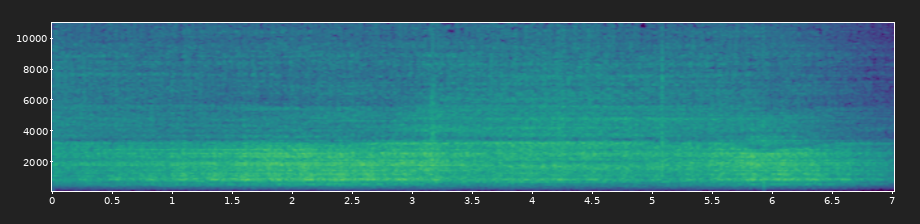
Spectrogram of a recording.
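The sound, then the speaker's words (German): A steady, dense mechanical drone of a ferry engine recorded underwater, continuous and fairly loud throughout, with a faint rattling texture and a few brief clicks, no voices. “Eine Fähre hört sich dort zum Beispiel so an.”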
